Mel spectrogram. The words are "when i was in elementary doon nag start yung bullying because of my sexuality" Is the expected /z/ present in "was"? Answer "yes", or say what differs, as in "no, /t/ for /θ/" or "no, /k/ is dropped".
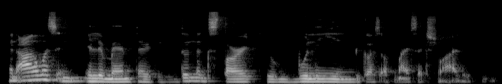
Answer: no, /s/ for /z/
